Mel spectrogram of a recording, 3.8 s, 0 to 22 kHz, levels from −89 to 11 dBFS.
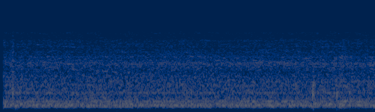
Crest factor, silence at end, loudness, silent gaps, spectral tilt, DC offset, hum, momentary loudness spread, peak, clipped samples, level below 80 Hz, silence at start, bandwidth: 18 dB; 0 s; -58 LUFS; none; -2.5 dB/octave; under 0.1%; none; 1 LU; -42 dBFS; under 0.1%; under -90 dBFS; 0.05 s; 7.6 kHz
